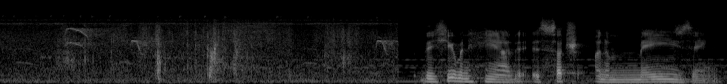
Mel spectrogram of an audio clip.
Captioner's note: jungle noise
